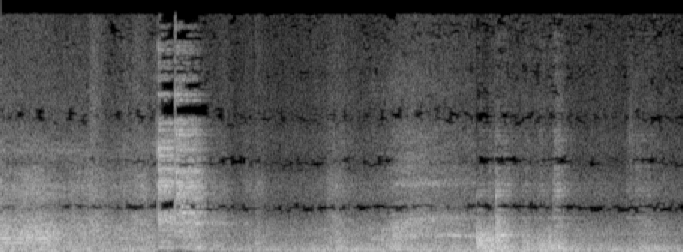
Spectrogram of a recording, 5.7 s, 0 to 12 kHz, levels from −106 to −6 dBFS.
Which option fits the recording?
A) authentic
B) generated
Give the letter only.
A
